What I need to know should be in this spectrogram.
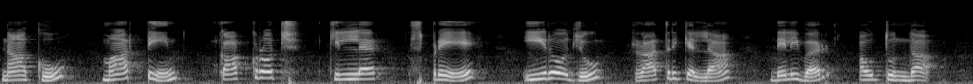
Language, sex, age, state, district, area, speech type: Telugu, female, 30-45, Andhra Pradesh, Chittoor, urban, read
